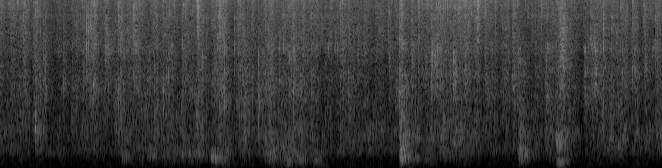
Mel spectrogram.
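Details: Guinea pigs crunch and nibble kohlrabi, making a quiet run of soft, irregular clicks.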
